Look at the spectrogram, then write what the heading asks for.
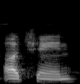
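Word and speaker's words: Achane: And I got down this deep rabbit hole into Devon uh chain. That's how it literally on Texas&M's website. It showed you how to pronounce it and it was like a uh chain.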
